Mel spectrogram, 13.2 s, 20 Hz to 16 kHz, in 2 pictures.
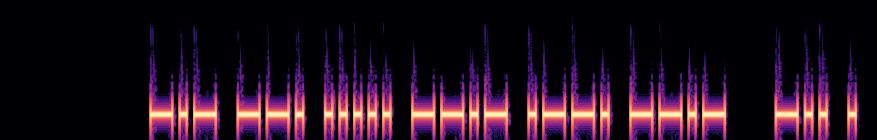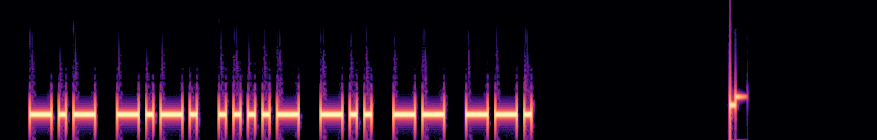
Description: Morse code, heard as a keyed tone, about 22 wpm, 700 Hz. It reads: KG5QPQ DE KC4DMG
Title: USA Callsign DE Callsign - 6 Characters - 22wpm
